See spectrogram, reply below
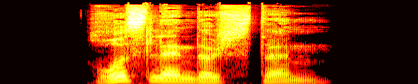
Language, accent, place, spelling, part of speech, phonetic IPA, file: German, Germany, Berlin, russländischsten, adjective, [ˈʁʊslɛndɪʃstn̩], De-russländischsten.ogg
- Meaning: 1. superlative degree of russländisch 2. inflection of russländisch: strong genitive masculine/neuter singular superlative degree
